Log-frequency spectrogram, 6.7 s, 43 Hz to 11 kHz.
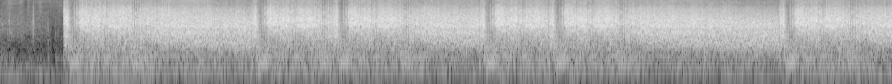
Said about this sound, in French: Samedi 13 mars, il est un peu plus de 17h lorsqu'une pluie d'obus s'abat sur Dien Bien Phu.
